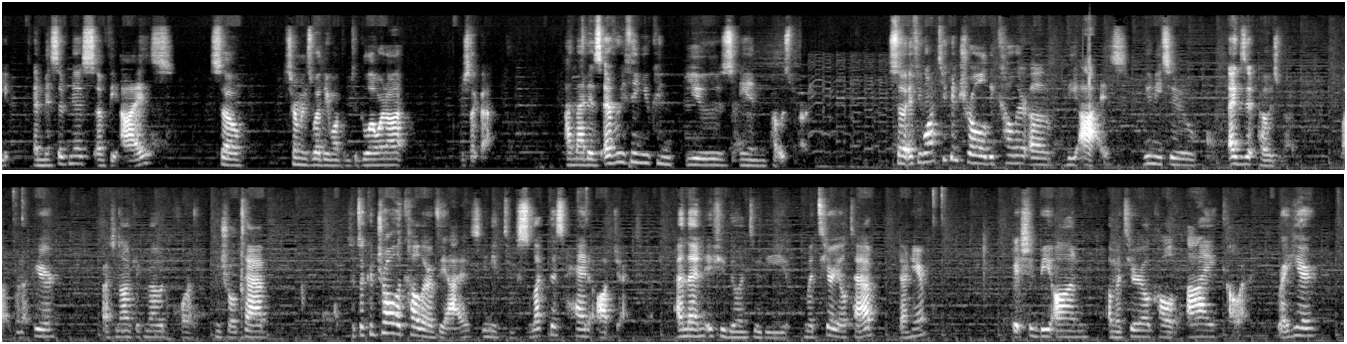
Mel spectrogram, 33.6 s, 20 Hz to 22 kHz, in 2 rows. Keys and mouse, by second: 16.9-18.9 drag, 19.8 ctrl+Tab, 24.0 click, 33.4-33.5 drag.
